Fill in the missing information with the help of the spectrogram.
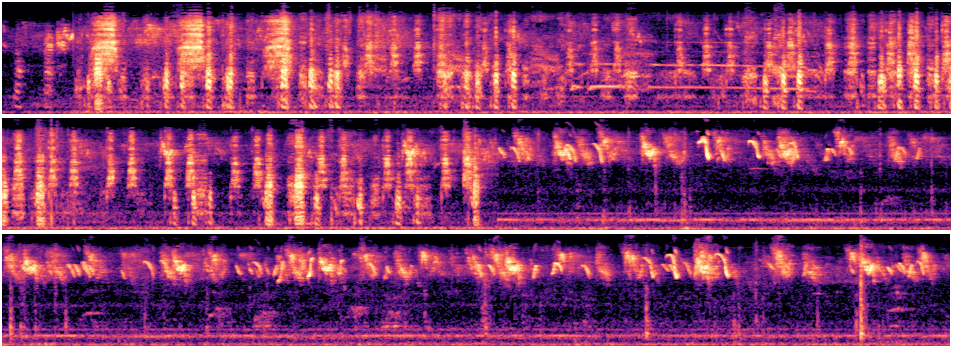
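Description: Farmyard poultry calling in a busy run of short clucks and calls. About halfway through, this gives way to a chick peeping in a quick series of high cheeps, about three a second.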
